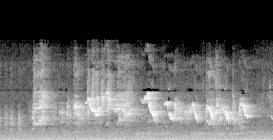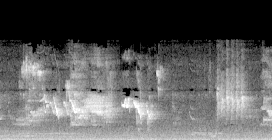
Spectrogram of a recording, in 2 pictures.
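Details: High-pitched, thin chirping notes from a chestnut-crowned warbler, delivered in irregular clusters of quick twitters with brief pauses, over constant low background noise.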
